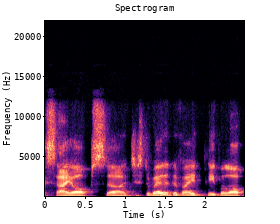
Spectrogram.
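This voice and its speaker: In a Northern Irish accent, a man speaks somewhat breathily at a moderate pace. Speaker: political commentator. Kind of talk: panel discussion. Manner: halting, many repeated words.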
